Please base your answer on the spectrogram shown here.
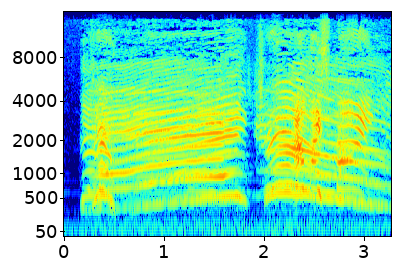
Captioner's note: kids shouting" ! ! Yay, !"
